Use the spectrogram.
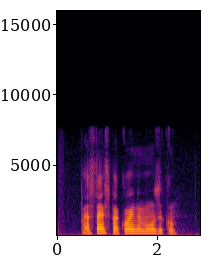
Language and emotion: Russian, neutral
